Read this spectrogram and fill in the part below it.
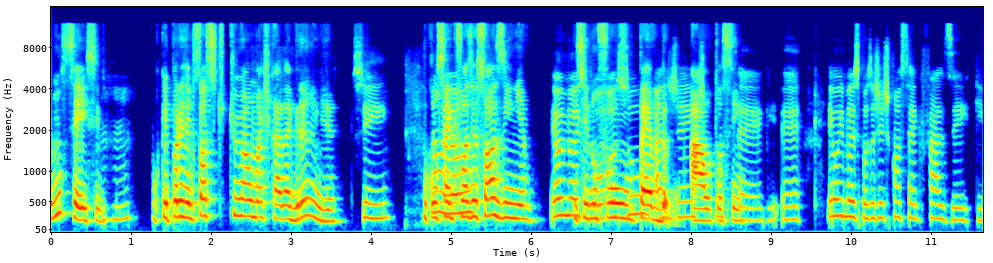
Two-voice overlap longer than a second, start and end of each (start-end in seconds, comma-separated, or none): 6.5-8.8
